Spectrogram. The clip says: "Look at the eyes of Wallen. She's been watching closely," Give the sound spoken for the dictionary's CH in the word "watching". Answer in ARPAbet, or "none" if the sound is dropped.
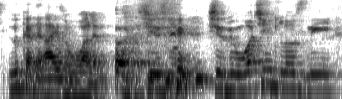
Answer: CH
